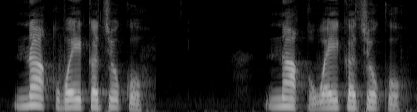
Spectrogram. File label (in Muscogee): nak wikv cuko, muscogee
